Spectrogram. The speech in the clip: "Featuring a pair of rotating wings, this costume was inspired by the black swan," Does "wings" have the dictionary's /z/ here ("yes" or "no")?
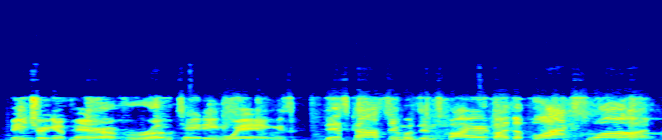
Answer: yes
